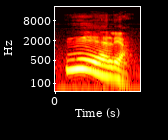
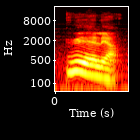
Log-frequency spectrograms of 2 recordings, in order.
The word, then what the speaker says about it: 月亮: 月亮, 月亮, 량자 약하게 경성으로 발음합니다.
